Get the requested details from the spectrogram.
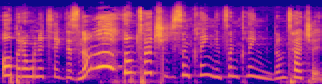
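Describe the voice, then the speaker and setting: An animated tone with a non-native accent. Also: woman. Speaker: lay preacher. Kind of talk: sermon.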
